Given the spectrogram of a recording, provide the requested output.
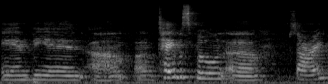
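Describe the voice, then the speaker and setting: A woman with an American accent and a fairly high pitch speaks amid noticeable background noise and audible room echo. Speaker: caterer. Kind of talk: cooking tutorial with testimony. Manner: hesitant, many fillers.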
